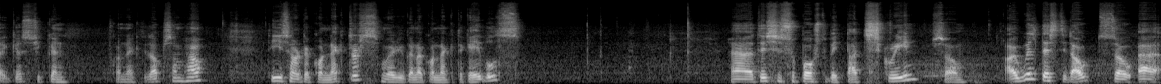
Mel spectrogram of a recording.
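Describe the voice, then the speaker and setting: A man's voice: medium pitch, a little hiss or hum. A man giving a casual, unscripted product demonstration, thinking aloud and hesitating as he goes. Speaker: product reviewer.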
